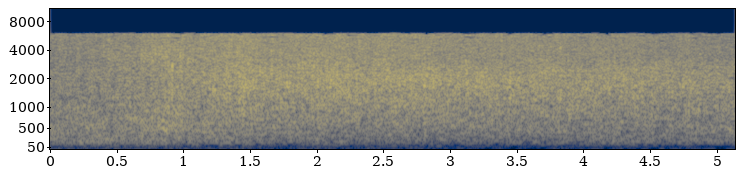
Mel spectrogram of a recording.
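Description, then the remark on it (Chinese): Sustained audience applause for a traditional Chinese art performance, a dense, steady wash of many hands clapping at an even loudness throughout, with no speech or other sounds standing out. “大家都鼓掌， 说明大伙喜欢咱们传统艺术。”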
